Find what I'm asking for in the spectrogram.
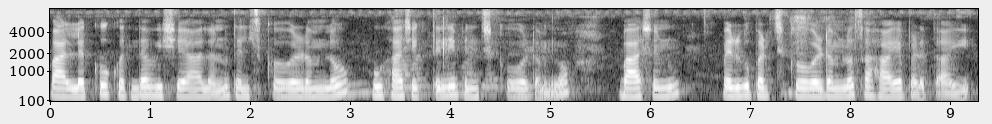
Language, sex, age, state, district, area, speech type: Telugu, female, 18-30, Telangana, Jangaon, urban, spontaneous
